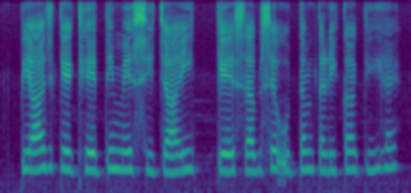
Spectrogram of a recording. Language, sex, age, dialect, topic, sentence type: Magahi, female, 18-24, Southern, agriculture, question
